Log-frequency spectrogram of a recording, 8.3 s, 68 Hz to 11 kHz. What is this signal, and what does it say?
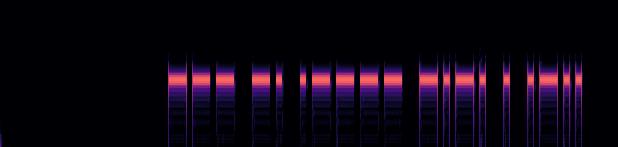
Morse code, heard as a keyed tone, about 15 wpm, 700 Hz. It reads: ON1CEL
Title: DXCC-100 Call Signs - 6 Characters - 15wpm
